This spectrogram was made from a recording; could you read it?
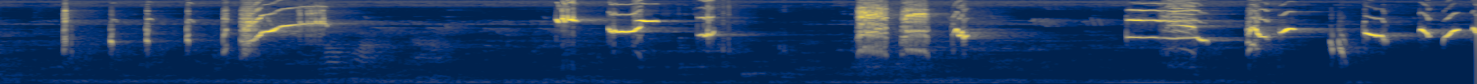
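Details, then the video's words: Oriental magpie-robin song played to provoke other magpie-robins: rapid clicks and short chips, then rising whistles, buzzy bursts and sliding whistled notes in quick varied phrases. "bikin Kacer Lain ikut emosi coba buktikan dengan suara ini"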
